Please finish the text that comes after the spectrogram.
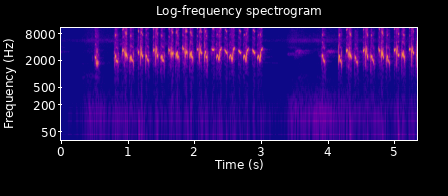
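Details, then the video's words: Yellow-vented bulbul in lure recording meant to set other birds singing, a long rapid 'gacor ropel' run: quick bright chirpy notes fired almost nonstop for two seconds, a short pause, then another fast burst. "PANCINGAN TRUCUKAN AGAR BUNYI burung TRUCUKAN GACOR ROPEL PANJANG"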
